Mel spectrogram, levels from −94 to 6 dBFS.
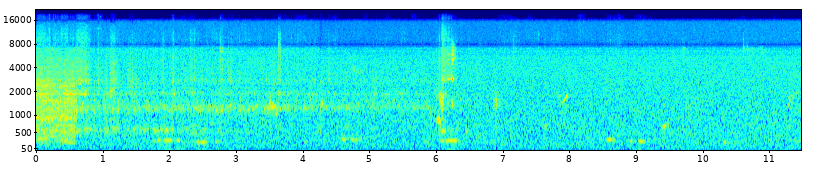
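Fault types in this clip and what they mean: Other side's voice leaking through: the echo canceller likely failed to strip the far end's loudspeaker sound out of the microphone signal, so that second voice stays in the speech for the whole clip, from 0.0 to 11.48 s. It sits at roughly the same level as the talker's own voice rather than as a faint residue, so two voices compete throughout instead of the far end being reduced to occasional scraps.
Speech suppressed in double talk: when both sides spoke together, the echo canceller likely could not tell the local talker from the loudspeaker echo and pulled the whole signal down. The talker's voice dips briefly at 4.64 to 4.72 s and 5.46 to 5.62 s, by about 5 dB. Deeper drops of about 10 dB follow at 6.33 to 6.84 s, across 7.82 to 10.39 s (about a second of it affected), and at 11.02 to 11.48 s.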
